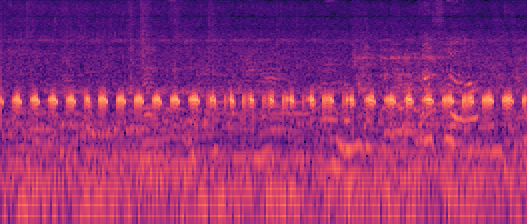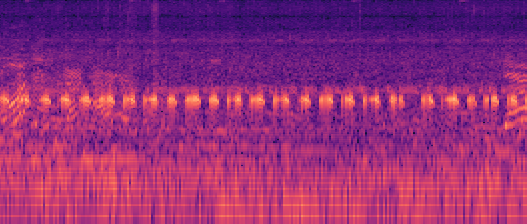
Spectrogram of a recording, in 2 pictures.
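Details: Toad; mating call; calling during mating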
